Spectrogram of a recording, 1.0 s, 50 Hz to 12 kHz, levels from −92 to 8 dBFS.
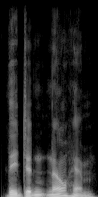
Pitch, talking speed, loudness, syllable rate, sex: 100 Hz, 245 wpm, -18 LUFS, 4.5 syllables/s, male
